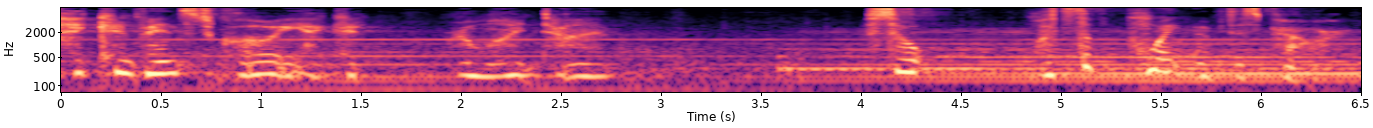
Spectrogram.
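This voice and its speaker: A woman's voice: mid-range voice, natural voice. A woman playing an anxious, determined, introspective teenage girl in a video game, often in inner monologue.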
